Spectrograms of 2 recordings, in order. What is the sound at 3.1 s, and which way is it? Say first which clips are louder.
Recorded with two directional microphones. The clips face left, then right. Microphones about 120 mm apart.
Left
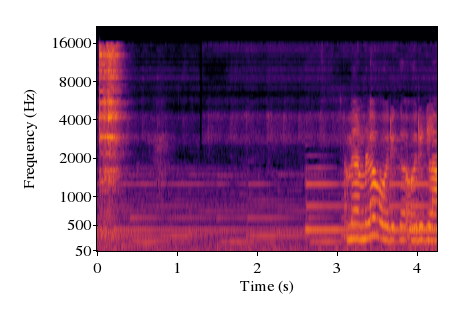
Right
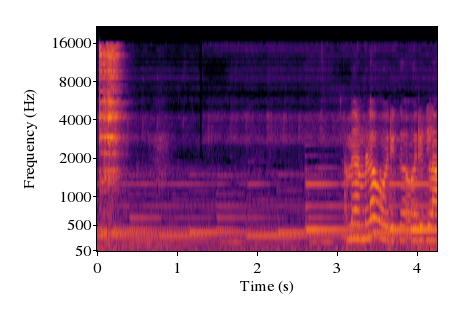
A woman's voice: left 2 dB; 10° left (ahead or behind).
